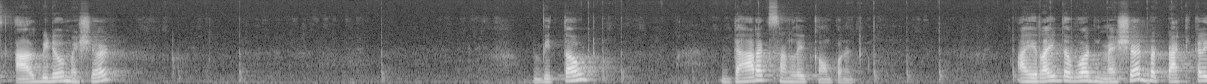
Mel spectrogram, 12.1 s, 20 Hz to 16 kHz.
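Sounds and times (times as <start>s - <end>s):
stylus tapping and scratching on tablet: 1.4s - 10.8s.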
